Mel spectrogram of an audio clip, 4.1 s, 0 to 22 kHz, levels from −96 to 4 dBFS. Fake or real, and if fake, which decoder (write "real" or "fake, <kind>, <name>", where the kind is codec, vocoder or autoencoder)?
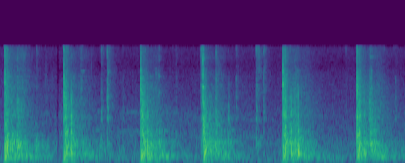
real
